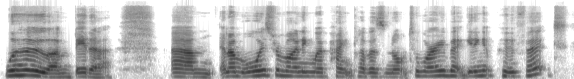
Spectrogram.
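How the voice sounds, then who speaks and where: A woman with a New Zealand accent teaches painting in a loose, chatty way. She encourages her viewers and fills her talk with ums and you-knows. Her voice sits at a middle pitch for a woman. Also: a little fast, a bit bright. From born in Germany, raised in New Zealand.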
